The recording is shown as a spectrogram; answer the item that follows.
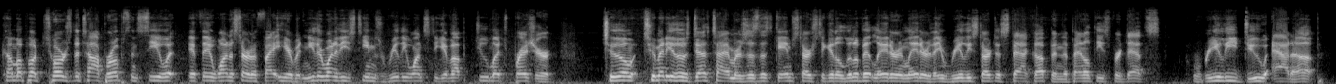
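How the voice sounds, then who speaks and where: A man calling an online match with a loud, powerful voice and rapid, energetic play-by-play. His tone is bright and forceful, and the words pour out quickly. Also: a little high. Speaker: esports caster. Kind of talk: play-by-play commentary.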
